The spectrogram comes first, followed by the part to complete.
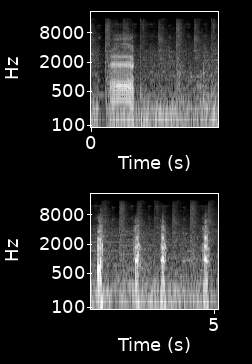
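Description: A spoken word opens the recording, then a proboscis monkey follows with four brief, nasal honks. Each honk is abrupt and buzzy, repeated at uneven intervals of roughly half a second to a second.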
